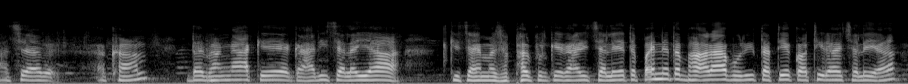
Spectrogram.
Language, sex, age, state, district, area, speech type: Maithili, female, 60+, Bihar, Muzaffarpur, urban, spontaneous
